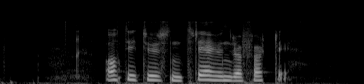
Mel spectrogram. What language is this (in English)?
Norwegian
